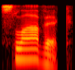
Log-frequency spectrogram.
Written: Slavic

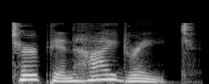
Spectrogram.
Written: terpin hydrate

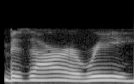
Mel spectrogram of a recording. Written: bizarrerie

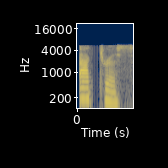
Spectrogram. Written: actress

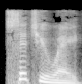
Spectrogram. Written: scituate

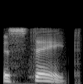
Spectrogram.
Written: estate

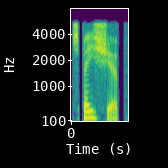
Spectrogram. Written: spaceship

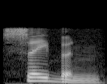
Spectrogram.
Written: Sabin

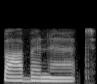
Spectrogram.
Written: bobbinet

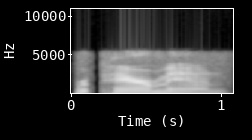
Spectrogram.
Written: repairman

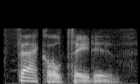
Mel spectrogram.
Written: facultative

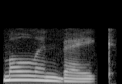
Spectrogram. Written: Molenbeek

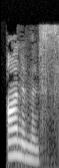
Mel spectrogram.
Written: onymous

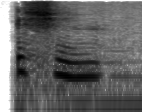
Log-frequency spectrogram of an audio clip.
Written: ition

